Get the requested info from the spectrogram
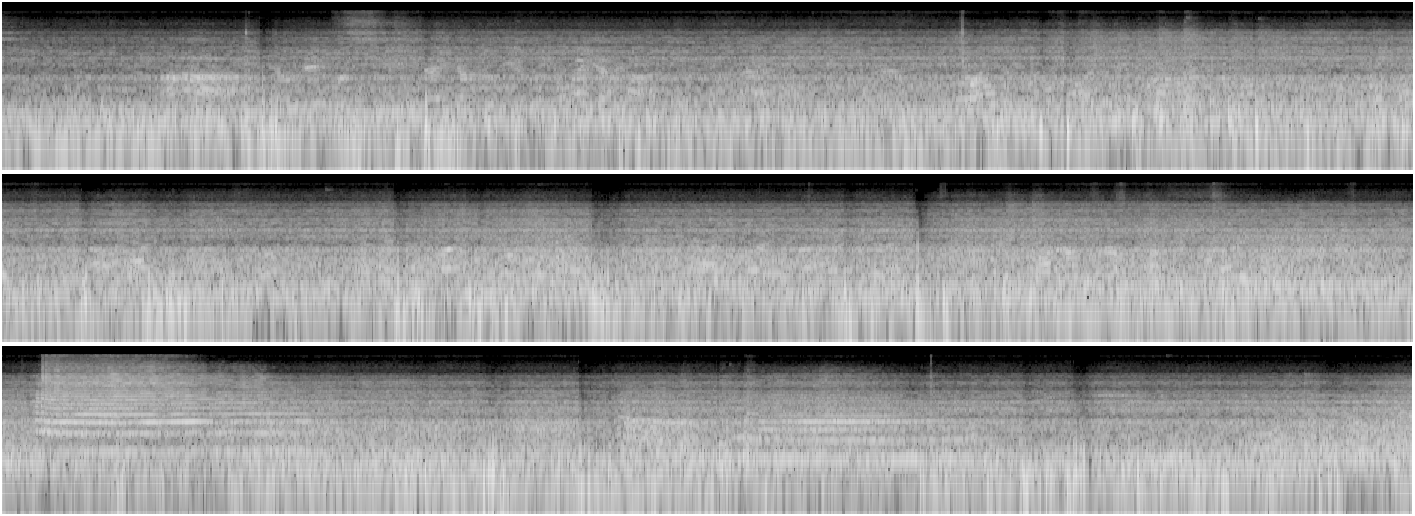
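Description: Running noise of an express train heard from inside its coach through an open window: a steady rumble of wheels on the rails. About two-thirds of the way in, a train horn blows for about a second and a half, and a fainter horn follows a few seconds later.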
